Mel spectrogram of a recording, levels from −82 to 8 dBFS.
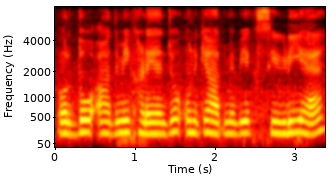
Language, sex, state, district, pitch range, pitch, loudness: Hindi, female, Haryana, Jhajjar, 200-220 Hz, 210 Hz, -15 LUFS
